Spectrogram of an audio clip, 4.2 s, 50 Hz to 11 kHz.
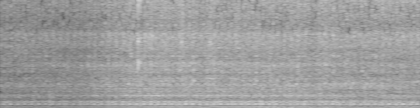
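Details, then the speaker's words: Rover 45 Impression S3 CVT at idle, listened close with a probe: fairly even knock around three to four per second, loudest near cylinders three and four; gearbox and alternator bearing ruled out, oil starvation or blocked pickup suspected. "an oil flush that noise could be due to starvation for all we know the oil pickup tube could be blocked and it's causing oil starvation across that engine and that is definitely a sound coming from the region of cylinders three and four"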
